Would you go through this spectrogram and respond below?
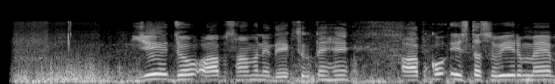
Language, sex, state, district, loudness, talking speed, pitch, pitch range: Hindi, male, Punjab, Fazilka, -14 LUFS, 120 wpm, 210 Hz, 200-215 Hz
